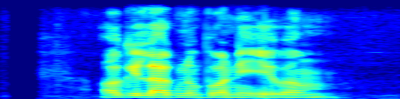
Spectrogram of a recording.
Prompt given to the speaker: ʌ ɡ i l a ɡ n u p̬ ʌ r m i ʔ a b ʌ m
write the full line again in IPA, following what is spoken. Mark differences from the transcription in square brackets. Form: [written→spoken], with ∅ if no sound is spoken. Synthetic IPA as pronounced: ʌ ɡ i l a ɡ n u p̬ ʌ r [m→n] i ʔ [a→e] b ʌ m

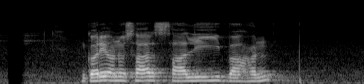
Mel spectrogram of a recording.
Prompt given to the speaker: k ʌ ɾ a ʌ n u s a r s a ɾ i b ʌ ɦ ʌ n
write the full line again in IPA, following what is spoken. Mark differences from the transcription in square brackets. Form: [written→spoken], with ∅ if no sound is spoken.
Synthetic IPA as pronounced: [k→ɡ] ʌ ɾ [a→e] ʌ n u s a r s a [ɾ→l] i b [ʌ→a] ɦ ʌ n

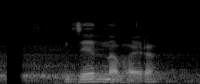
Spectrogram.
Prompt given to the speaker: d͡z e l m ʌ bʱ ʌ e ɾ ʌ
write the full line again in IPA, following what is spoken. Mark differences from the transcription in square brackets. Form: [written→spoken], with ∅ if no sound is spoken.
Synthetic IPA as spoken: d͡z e l [m→n] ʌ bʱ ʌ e ɾ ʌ

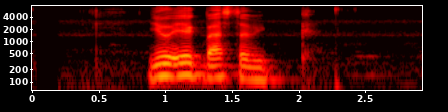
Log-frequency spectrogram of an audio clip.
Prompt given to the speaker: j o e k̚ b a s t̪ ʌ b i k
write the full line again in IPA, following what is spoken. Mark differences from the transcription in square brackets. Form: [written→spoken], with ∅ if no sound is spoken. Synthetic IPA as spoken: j o e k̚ b a s t̪ ʌ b i k

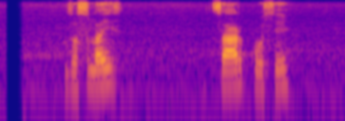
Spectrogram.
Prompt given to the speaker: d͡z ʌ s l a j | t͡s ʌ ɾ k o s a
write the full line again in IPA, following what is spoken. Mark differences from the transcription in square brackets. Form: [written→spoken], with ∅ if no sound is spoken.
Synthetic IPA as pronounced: d͡z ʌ s l a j | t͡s [ʌ→a] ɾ k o s [a→e]

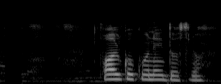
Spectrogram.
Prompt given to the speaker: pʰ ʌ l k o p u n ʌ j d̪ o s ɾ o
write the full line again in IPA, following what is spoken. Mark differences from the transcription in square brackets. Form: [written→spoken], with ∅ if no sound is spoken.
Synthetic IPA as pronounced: pʰ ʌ l k o [p→k] u n ʌ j d̪ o s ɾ o

